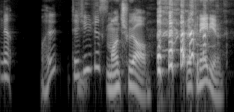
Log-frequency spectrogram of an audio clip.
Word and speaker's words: Montreal: Montreal. They're Canadian. That's how you say it in French Canadian.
